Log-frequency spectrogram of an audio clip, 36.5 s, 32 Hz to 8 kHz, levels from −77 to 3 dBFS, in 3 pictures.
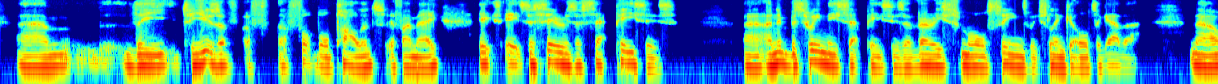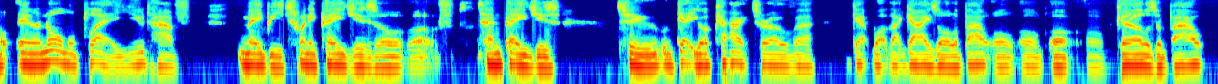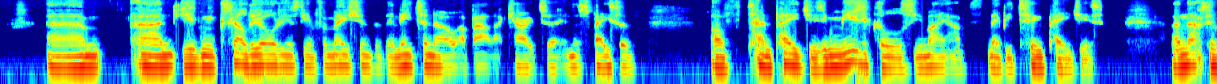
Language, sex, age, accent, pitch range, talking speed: English, male, 40-59, British, 100-115 Hz, 165 wpm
